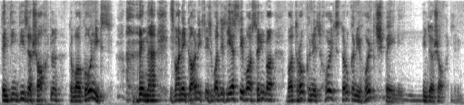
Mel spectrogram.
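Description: An older man recounting memories in an interview, reflective and halting, repeating and correcting himself as he goes. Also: a little high, expressive. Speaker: eyewitness interviewee. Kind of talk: spoken recollection in an interview.

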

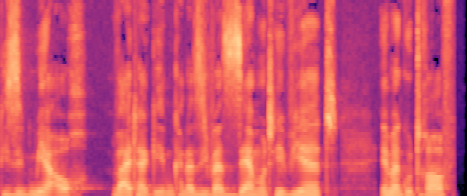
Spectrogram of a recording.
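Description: A woman's voice: fairly low pitch, little pitch movement, normal speed, darkish tone. A young woman casually recounting her own experience as an interviewee, colloquial, with bits of English slang. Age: young adult. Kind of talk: casual spoken recollection.

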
